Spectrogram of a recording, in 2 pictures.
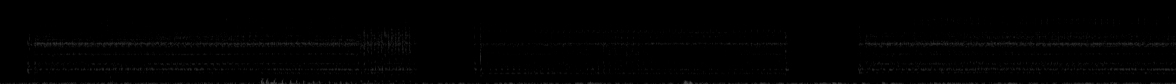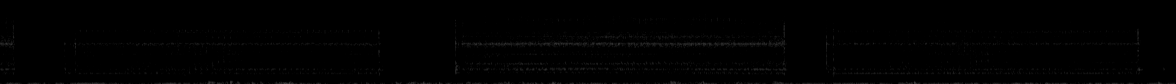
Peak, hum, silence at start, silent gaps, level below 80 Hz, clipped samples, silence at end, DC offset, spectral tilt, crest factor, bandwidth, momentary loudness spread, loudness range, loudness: -32 dBFS; none; 0 s; none; -70 dBFS; under 0.1%; 0 s; under 0.1%; 0 dB/octave; 26 dB; 16 kHz; 6 LU; 4 LU; -57 LUFS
